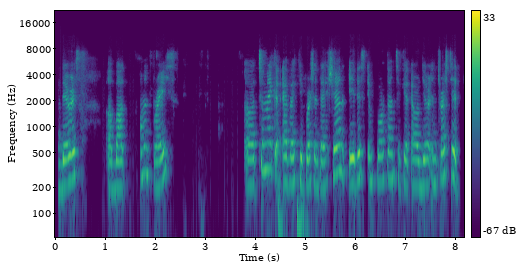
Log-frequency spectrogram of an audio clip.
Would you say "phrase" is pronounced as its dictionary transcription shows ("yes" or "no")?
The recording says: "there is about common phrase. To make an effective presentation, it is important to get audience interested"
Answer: no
